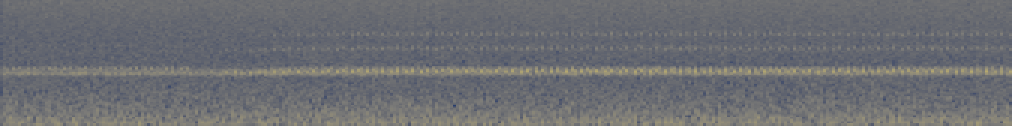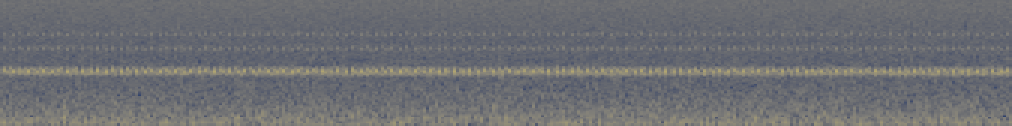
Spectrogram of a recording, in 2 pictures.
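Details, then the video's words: Cricket chorus at nightfall on a windy evening: continuous high, evenly pulsed chirping with a brief shift in tone near the start, set against steady wind noise. "Nightfall Long Cricket Windy Ambience"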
